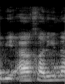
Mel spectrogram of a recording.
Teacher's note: हमज़ा में खड़ा ज़बर है, इसे एक अलिफ के बराबर खींचेंगे।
